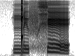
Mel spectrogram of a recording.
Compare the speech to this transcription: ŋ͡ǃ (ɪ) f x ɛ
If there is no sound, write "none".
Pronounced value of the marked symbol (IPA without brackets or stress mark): ɪ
